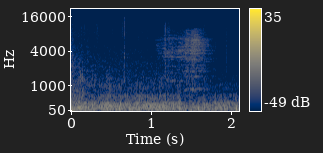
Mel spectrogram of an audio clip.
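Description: A low, untuned rumbling noise with a faint crackle and no melody.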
